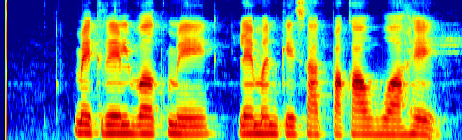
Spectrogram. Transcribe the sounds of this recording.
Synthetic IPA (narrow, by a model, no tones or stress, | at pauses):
mɪkɾeːlʋəɾkmẽleːmənkesaːt̪̚ʰpɐkaɦuaɦɛː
